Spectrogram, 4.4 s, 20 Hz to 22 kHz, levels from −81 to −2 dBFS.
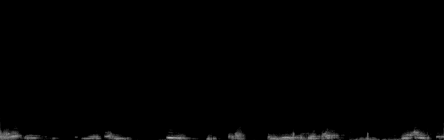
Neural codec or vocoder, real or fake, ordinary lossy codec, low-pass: codec, 24 kHz, 6 kbps, HILCodec; fake; Opus, 24 kbps; 3.6 kHz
